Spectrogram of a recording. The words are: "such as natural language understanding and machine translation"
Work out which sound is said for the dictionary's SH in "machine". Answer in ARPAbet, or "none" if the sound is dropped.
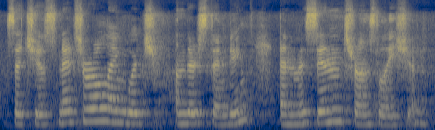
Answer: S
